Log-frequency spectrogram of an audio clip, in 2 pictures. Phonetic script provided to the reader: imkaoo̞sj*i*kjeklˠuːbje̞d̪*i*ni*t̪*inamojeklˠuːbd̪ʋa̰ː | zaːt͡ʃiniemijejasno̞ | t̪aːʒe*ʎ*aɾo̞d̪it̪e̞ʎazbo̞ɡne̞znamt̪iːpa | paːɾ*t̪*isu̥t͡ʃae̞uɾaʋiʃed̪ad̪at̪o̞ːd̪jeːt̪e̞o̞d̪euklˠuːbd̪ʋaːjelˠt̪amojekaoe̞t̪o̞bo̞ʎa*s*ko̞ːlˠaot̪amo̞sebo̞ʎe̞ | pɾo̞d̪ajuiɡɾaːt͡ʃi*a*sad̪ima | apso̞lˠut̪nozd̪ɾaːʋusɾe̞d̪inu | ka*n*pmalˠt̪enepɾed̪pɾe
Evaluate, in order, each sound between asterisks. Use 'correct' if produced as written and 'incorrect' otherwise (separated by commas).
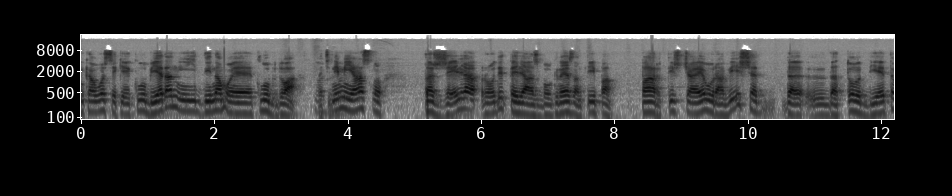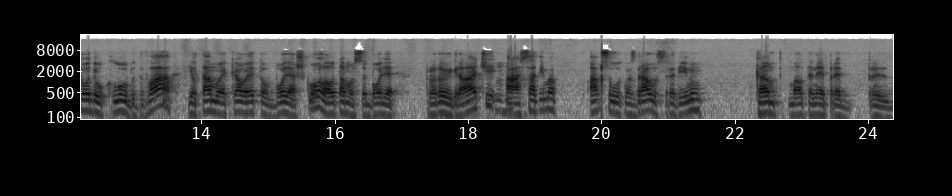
incorrect, incorrect, incorrect, correct, correct, incorrect, correct, incorrect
